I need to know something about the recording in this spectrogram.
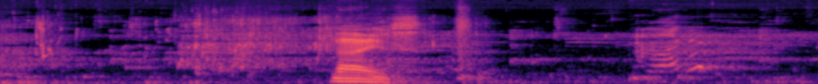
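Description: Water splashes as a boy swims.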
